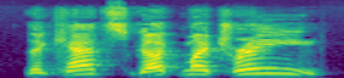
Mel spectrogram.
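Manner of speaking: slow, high, loud panicked yell; panicked cry. A narrator's reading. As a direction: wail it out in alarm. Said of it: "cried the engineer".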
